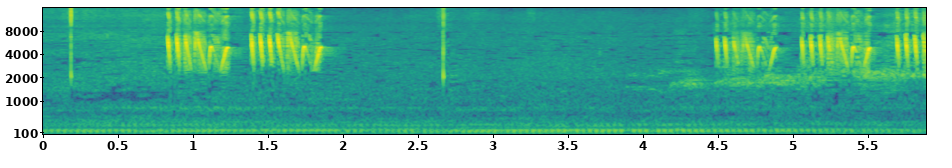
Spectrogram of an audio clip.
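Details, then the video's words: Oriental white-eye, known locally as cigun, gives short bursts of very high, rapid twittering chirps, two at the start and more toward the end, over a steady loud low hum. "burung cigun"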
